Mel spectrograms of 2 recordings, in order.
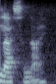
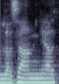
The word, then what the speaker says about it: Lacinai: warm welcome to Antoni Lacinai. So, Antoni, the floor is yours. Thank you so much. Thank you for pronouncing my name correctly as well. I have been called everything from lasagna to last night.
